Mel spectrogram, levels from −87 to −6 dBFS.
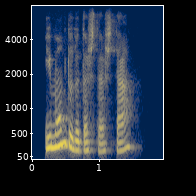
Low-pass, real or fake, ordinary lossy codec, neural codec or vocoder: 7.2 kHz; fake; Opus, 32 kbps; vocoder, 22.05 kHz, 80 mel bands, Vocos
